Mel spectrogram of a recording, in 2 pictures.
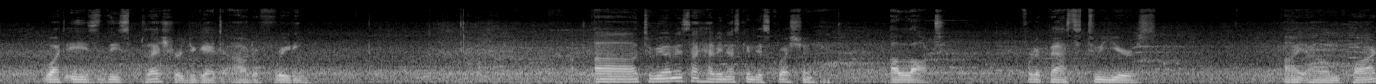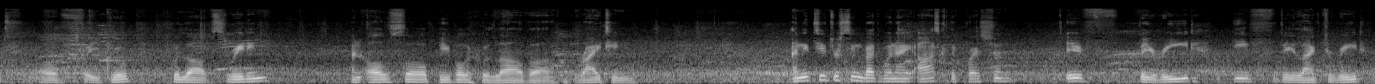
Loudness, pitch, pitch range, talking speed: -21 LUFS, 110 Hz, 105-125 Hz, 130 wpm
